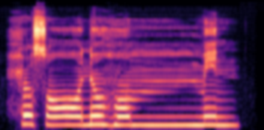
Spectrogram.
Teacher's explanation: یہاں بھی حکم ہے ادغام متماثلین صغیر، تو ہم میم ساکن کو دوسرے میم میں ملا کے ایک ہی میم غنہ اور تشدید کے ساتھ پڑھیں گے.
